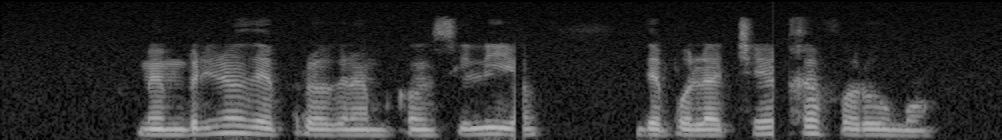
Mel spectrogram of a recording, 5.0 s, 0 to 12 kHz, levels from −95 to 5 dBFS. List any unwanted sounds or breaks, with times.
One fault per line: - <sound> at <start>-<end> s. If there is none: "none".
- dropout at 2.6-2.6 s
- dropout at 3.9-3.9 s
